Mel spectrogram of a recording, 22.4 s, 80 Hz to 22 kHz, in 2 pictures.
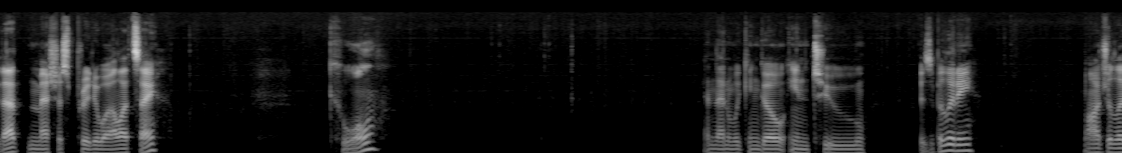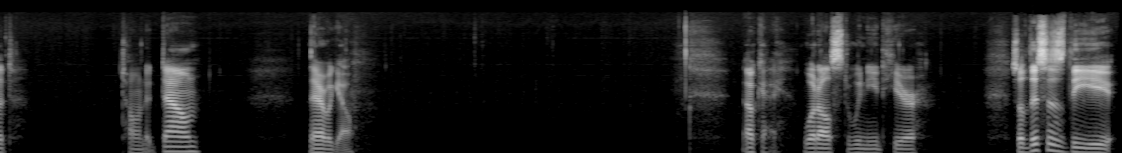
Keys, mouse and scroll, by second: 1.5-3.1 scroll down 20, 2.3 middle click, 3.1 middle click, 5.5 shift+click, 17.3 scroll down 2, 17.6 middle click, 18.5 middle click, 18.7-19.7 scroll down 1, 21.4 middle click.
